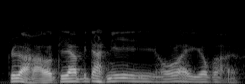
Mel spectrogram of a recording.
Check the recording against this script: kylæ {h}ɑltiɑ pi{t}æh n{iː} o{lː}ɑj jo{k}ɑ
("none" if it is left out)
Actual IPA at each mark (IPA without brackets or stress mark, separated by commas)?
h, t, iː, lː, k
